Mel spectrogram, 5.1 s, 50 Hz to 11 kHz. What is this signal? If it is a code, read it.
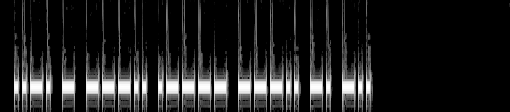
Morse code, heard as a keyed tone, about 37 wpm, 700 Hz. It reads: FT818ND
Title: Speed-Racing Common QSO Phrases Encore - 30wpm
